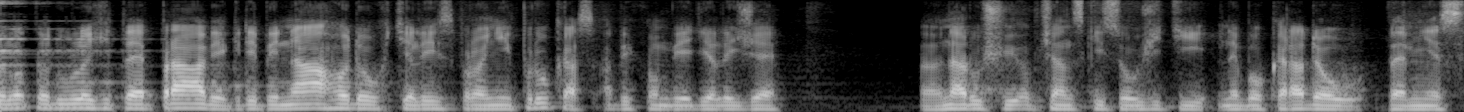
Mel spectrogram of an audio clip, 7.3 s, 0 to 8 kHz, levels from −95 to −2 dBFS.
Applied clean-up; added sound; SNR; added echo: neural mask model RNNoise.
